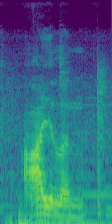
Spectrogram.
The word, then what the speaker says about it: island: the next is is letters of s which is also can be silence like this example Island debris Isle Island debris and Isle letter of T it's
